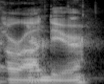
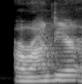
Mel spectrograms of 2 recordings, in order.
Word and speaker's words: Arondir: think it's Arondir. Arandir.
